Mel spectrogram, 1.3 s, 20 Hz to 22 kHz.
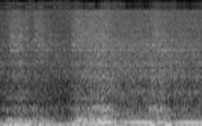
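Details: Home-built Datsun 240Z engine restarting after running out of fuel on a road trip and refilling from a jerrycan; catches cleanly and pitch climbs smoothly as it revs, no stumbling or misfire; normal revving.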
